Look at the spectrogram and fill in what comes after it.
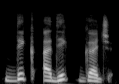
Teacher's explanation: इथे क आणि ग एकत्र येऊन ग तयार झालं, म्हणजे दिग्गज. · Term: व्यंजनसंधी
